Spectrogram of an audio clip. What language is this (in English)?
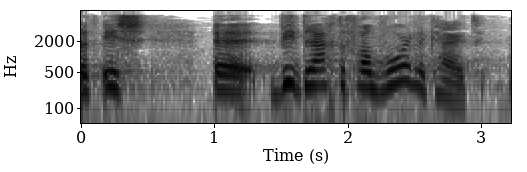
Dutch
